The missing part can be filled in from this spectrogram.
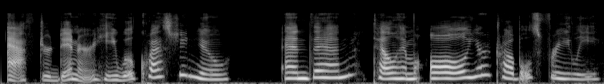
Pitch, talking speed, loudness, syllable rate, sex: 270 Hz, 140 wpm, -17 LUFS, 3.8 syllables/s, female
